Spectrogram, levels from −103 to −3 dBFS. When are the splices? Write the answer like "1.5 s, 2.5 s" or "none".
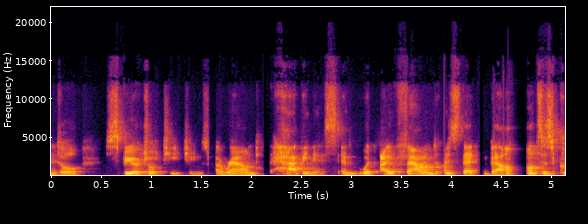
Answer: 1.4 s, 2.2 s, 3.9 s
